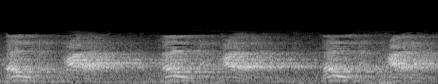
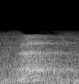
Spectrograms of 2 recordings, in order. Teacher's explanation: أما الحاء فبها بحة، يعني يعني يخرج معها لواء عند النطق بها، ها يخرج معها ايه الهواء، فهو حرف مهموس، فهو حرف ايه مهموس، يخرج عندما اقول مهموس اذ يجري معه النفس، عندما اقول مجهور ينحبس عنده النفس، فالعين ينحبس عندها النفس، والحاء يجري معها النفس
